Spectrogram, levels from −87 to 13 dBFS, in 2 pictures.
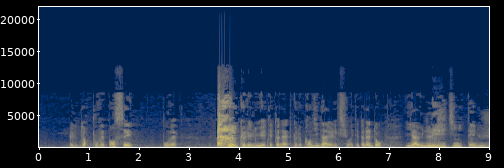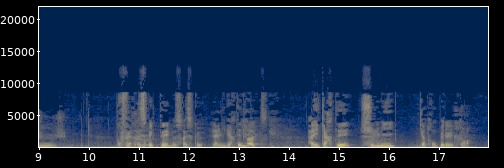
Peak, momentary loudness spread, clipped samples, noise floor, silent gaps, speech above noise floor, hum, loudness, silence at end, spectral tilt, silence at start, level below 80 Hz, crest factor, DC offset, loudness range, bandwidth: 0 dBFS; 16 LU; under 0.1%; -48 dBFS; none; 30 dB; none; -18 LUFS; 0.4 s; -5 dB/octave; 0.6 s; -42 dBFS; 20 dB; under 0.1%; 10 LU; 13 kHz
